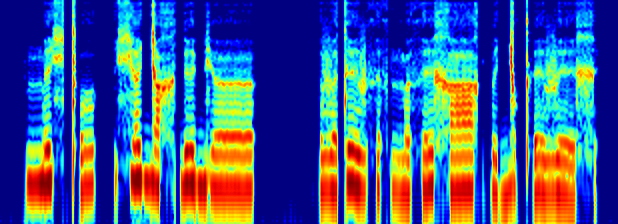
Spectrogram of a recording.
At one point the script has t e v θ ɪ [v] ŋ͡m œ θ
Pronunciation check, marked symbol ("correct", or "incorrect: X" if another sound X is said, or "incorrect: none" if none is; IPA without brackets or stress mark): incorrect: θ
